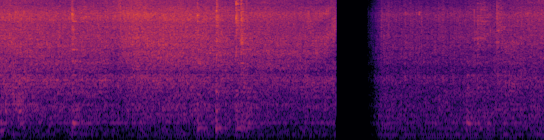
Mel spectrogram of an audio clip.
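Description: Okra masala sizzling on high heat in a steel kadhai while a spatula stirs it, with light scrapes against the pan. The sound drops out for a moment about three and a half seconds in, then comes back quieter.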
